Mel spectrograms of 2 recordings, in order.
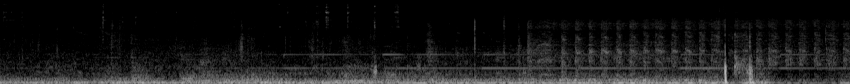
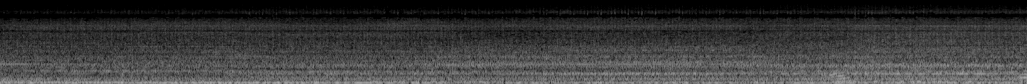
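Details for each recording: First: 2007 Kia Sportage 2.0L cranks but won't start: muffled steady starter cranking after a key jingle with no firing; fuses and ECM main relay checked OK, new control board fitted; crank and cam sensors get no 12 V supply, source (ECM or fuse box) unknown. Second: 2007 Kia Sportage 2.0L, previously a crank-no-start with fuses, ECM relay and control board checked: starts and holds a steady, even idle with a smooth low hum and no misses, knocks or stumbles.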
